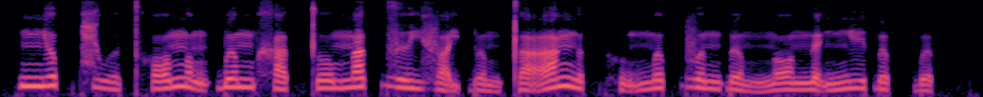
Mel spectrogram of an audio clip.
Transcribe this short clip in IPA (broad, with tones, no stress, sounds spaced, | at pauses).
ɲ əː˦˥ p̚ t͡ɕ ṳ˨˩ ə̯ t̪ʰ ɔ˨˦ n ɔ̰˧˨ ŋ ɓ ə˧ m x a˨˩ t̚ t̪ o˧ m a˦˥ t̚ z ɨ˧ j v a̰˧˨ j ɓ ə˧˩ m t̪ a̰ː˧˥ ŋ ə˨˩ t̚ h ṵ˧˨ m ə˦˥ p̚ v ə˧ n ɗ ə˧˩ m n ɔ˧ n ɛ̰˧˨ ɲ i˧ ɗ ə˨˩ p̚ ɓ ə˨˩ t̚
